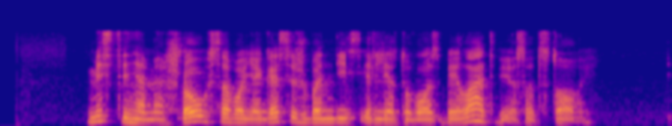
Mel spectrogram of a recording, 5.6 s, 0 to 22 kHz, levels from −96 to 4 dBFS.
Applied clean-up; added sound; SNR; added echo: neural separator model SepFormer DNS4.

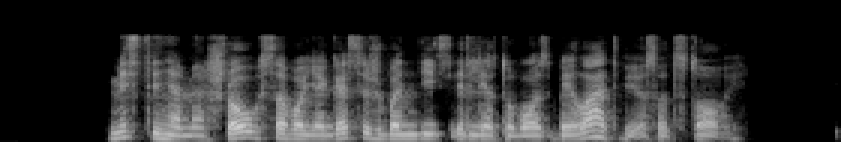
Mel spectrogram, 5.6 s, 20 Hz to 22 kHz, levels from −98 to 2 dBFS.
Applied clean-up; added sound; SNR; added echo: neural mask model Resemble Enhance denoiser.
